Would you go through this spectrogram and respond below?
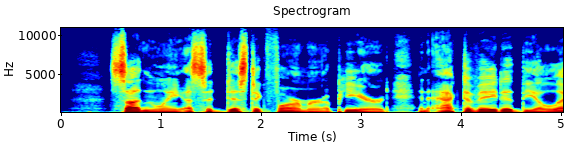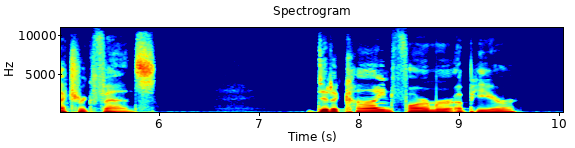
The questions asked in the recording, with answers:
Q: Did a kind farmer appear?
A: No, a kind farmer didn't appear.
